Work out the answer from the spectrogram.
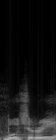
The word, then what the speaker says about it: boucher: Boucherie, how do you say? In French, we say boucher.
